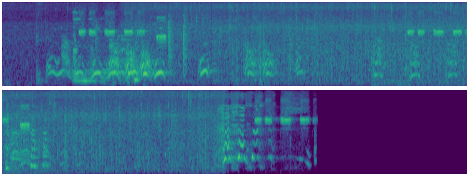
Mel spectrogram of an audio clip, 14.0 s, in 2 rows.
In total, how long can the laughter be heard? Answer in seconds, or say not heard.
3 s.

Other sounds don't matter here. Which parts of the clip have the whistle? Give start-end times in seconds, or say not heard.
1.1-2.5, 6.0-7.5, 10.8-11.7.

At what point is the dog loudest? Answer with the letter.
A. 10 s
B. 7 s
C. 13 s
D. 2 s
D.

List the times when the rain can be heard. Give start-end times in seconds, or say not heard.
0.0-10.4.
